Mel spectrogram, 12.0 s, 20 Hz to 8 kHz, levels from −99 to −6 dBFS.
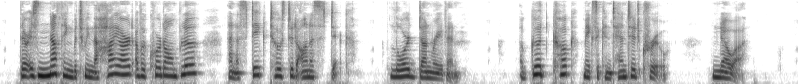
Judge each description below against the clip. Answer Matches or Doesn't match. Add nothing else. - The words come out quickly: Doesn't match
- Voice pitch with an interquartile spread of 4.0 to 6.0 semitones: Matches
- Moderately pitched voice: Doesn't match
